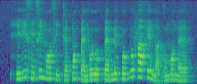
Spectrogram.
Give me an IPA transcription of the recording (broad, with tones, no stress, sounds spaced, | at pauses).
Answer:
h i˧ j i˦ s ĩ˧ s i˦ m ɔ̃˧ s i˨ k ɛ˨ k͡p ɔ̃˧ k͡p ɛ˨ j o˧ l o˧ k͡p ɛ˧ m e˧ k͡p o˧ b o˦ f a˦ h e˦˨ n a˨ ɡ o˨˦ m ɔ˦ n ɛ˧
